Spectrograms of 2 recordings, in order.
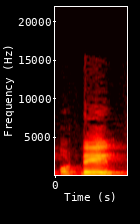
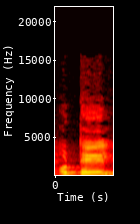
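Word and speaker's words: hotel: അപ്പോ പരീക്ഷയിലെ ചോദ്യങ്ങളിൽ എ ഹോട്ടൽ എ ഹോട്ടൽ എന്നായിരിക്കും കിടക്കുന്നത് അത് തെറ്റില്ല പരീക്ഷയുടെ ചോദ്യങ്ങളിൽ എല്ലാം എ ഹോട്ടൽ ആണ് വരുന്നത് പക്ഷേ കറക്റ്റ് പ്രൊനൻസിയേഷൻ ബേസിൽ ആൻ ആണ് അവിടെ വരേണ്ടത് ആൻ ഒട്ടേൽ എന്നാണ് ഉച്ചരിക്കേണ്ടത് ഇനി അടുത്തത് നോക്കിയേ നമുക്ക്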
